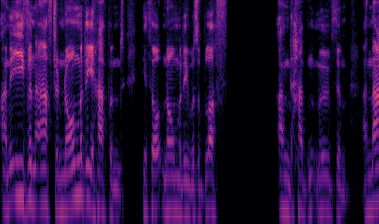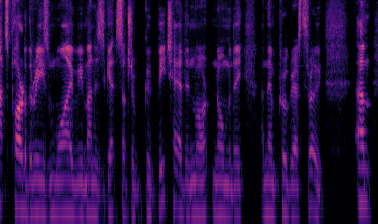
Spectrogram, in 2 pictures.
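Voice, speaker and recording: The mid-range voice of a military veteran comes through in an interview, where his answers are hesitant and peppered with ums and restarts. As he keeps talking, he becomes increasingly animated.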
